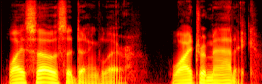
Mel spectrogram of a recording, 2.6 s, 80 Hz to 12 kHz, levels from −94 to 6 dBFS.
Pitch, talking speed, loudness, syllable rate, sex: 95 Hz, 135 wpm, -17 LUFS, 4.4 syllables/s, male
